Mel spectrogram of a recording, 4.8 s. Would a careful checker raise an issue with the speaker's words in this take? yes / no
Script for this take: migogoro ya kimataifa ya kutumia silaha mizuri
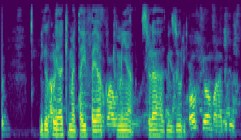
no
